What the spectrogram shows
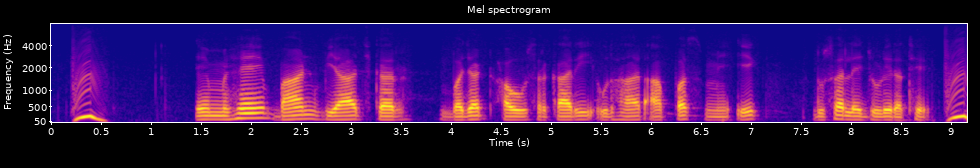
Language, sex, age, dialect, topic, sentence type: Chhattisgarhi, male, 18-24, Northern/Bhandar, banking, statement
